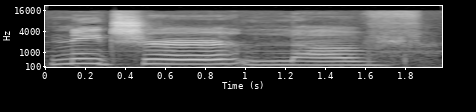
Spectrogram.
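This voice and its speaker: A woman with a high voice giving casual, chatty commentary as a gaming video host, thinking aloud in short offhand remarks. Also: fairly even intonation, extremely slow.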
